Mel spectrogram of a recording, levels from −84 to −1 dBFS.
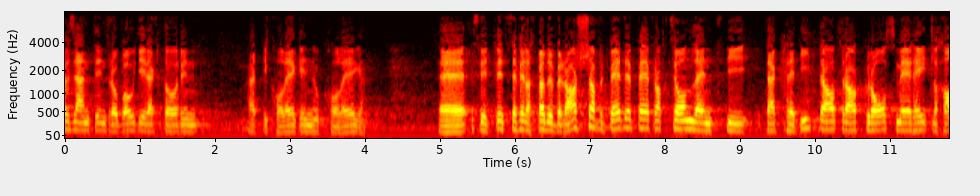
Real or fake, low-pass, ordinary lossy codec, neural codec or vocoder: real; 7.2 kHz; none; none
